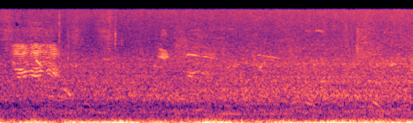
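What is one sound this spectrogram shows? A cricket bat knocks a ball once.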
